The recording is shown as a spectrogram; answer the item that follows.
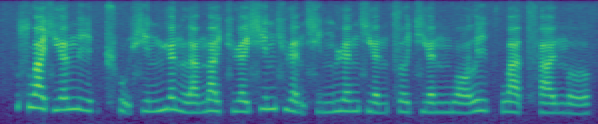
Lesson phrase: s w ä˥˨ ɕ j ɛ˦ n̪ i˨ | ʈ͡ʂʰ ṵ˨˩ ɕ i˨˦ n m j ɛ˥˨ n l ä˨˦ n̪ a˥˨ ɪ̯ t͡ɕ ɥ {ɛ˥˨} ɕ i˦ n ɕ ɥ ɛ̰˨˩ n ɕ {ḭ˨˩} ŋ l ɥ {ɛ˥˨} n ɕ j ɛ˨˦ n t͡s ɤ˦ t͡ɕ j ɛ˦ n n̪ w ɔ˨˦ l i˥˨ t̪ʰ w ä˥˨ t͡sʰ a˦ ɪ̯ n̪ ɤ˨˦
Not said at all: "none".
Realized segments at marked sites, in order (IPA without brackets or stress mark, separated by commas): ɛ˨˦, i˨˦, ɛ˦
